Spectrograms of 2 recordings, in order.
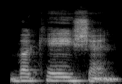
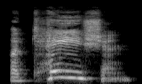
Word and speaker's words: vacation: So, it's not going to be vacation. It's vacation. Vacation. You'll stress the syllable right before Practice with me.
